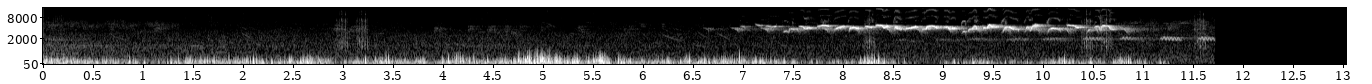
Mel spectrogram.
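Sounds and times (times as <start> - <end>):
songbirds chirping: 0.3 - 11.7.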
